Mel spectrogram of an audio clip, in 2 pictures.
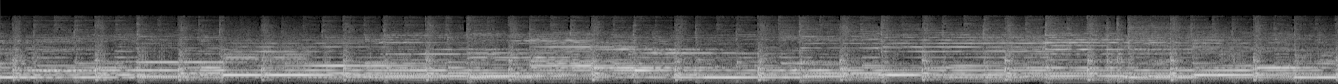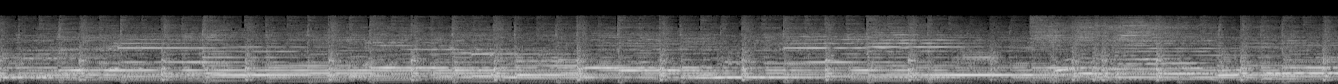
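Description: Indie rock band playing live: electric guitars pick melodic lines over a drum kit, and the cymbals get brighter near the end.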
